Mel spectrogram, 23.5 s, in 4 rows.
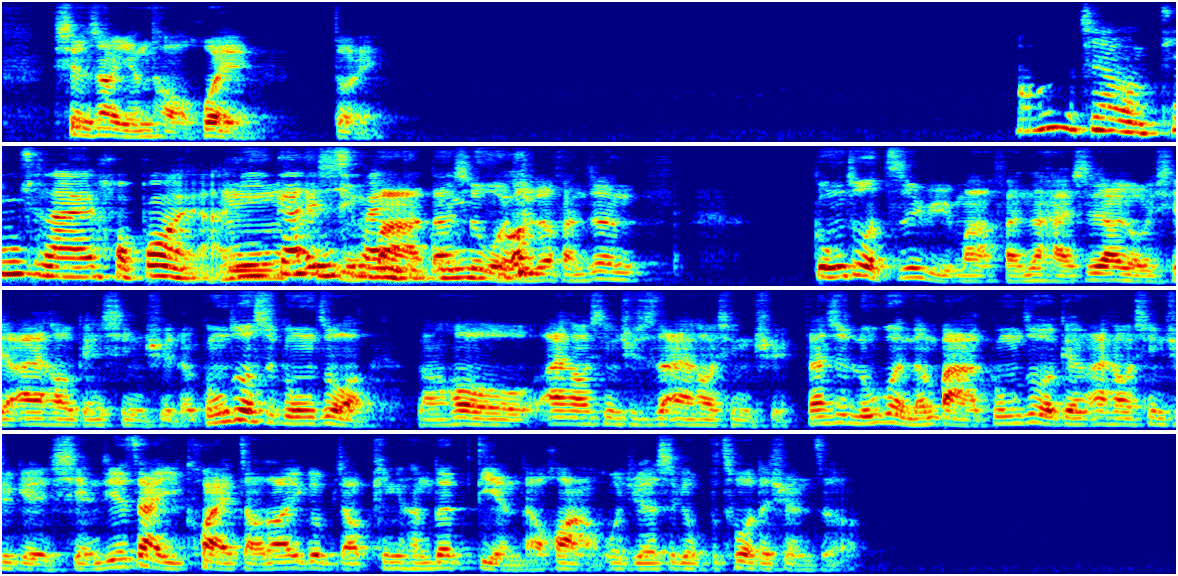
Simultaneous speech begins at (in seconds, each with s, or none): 7.0 s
